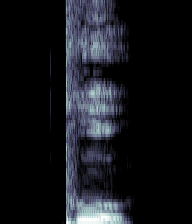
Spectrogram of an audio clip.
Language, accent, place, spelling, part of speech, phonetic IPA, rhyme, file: German, Germany, Berlin, puh, interjection, [puː], -uː, De-puh.ogg
- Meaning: phew!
